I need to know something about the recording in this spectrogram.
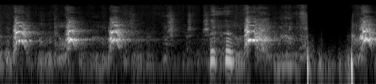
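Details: Dog fight between a pit bull and a Jack Russell: repeated harsh bark-like yelps with snarling bursts roughly every half second, then a woman laughing and praising the dog.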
